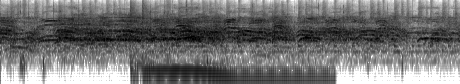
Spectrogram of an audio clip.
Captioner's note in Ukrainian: оплески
